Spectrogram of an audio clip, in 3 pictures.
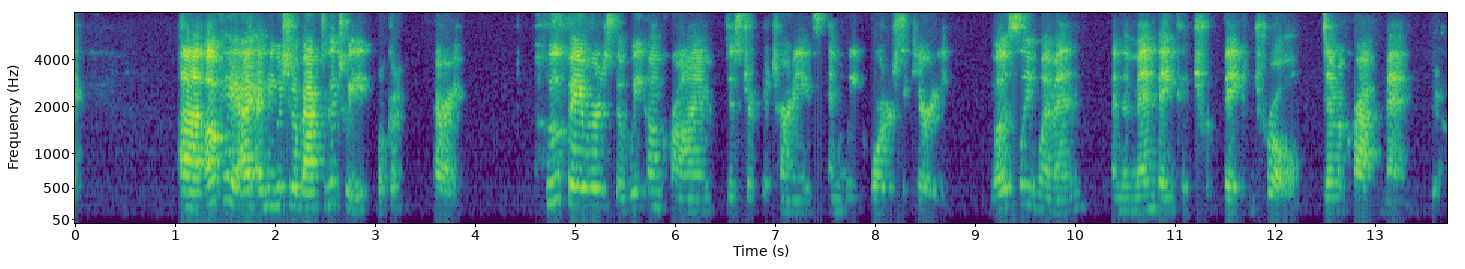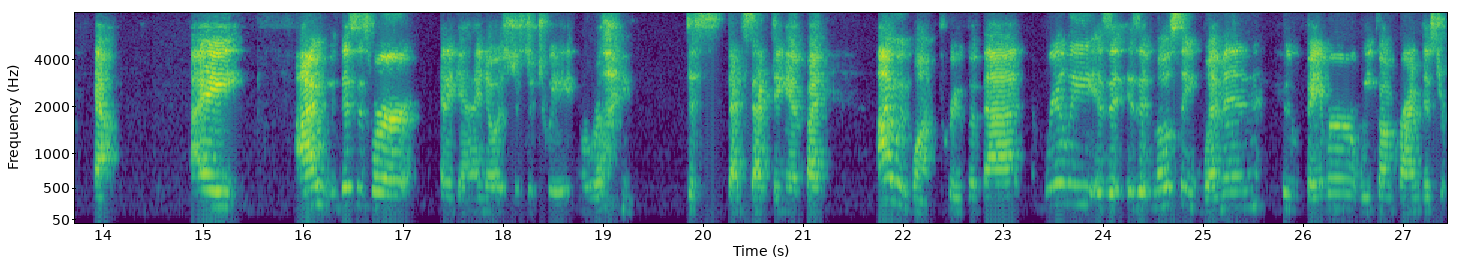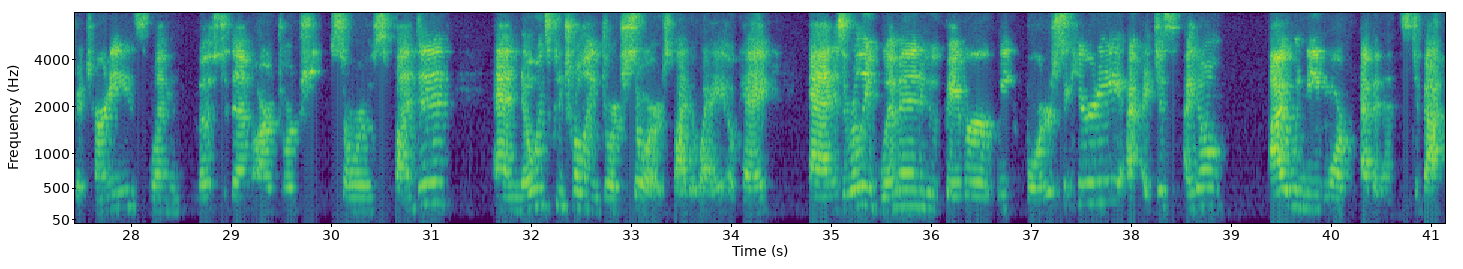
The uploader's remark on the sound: We apologize for any audio quality issues.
